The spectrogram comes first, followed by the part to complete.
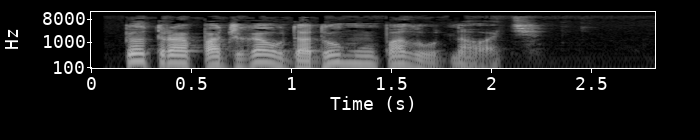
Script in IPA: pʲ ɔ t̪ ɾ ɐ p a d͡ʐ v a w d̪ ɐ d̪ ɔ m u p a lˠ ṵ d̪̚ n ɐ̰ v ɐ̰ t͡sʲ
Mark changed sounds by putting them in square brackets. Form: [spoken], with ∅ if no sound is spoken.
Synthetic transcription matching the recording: pʲ ɔ t̪ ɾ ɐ p a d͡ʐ [ɣ] a w d̪ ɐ d̪ ɔ m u p a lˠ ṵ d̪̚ n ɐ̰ v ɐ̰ t͡sʲ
